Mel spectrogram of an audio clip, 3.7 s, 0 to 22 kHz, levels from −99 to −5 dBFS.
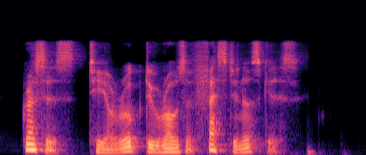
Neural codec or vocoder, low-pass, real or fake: codec, 16 kHz, 1 kbps, X-Codec, WavLM features, trained on Multilingual LibriSpeech; 7.2 kHz; fake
